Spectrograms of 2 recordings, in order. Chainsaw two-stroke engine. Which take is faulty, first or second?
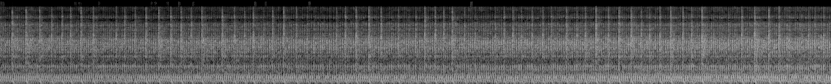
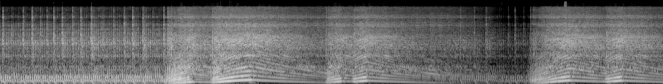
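first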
